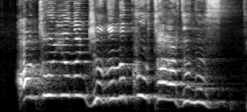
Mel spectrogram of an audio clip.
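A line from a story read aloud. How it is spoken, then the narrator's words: Shouted. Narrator (Turkish): diye bağırdı Bassanio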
